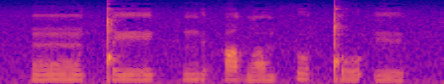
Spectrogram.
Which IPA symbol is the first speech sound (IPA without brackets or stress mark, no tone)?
õː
